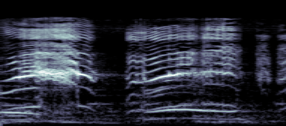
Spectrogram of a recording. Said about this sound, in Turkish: Valla şöyle doğduğu andaki ağlamasından itibaren benim kulaklarım çın çın çınlıyor yani. Böyle çok bence çok yüksek ve çok dolu bir ses. Değil mi? Evet. Aslında çok da tiz bağırıyor.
